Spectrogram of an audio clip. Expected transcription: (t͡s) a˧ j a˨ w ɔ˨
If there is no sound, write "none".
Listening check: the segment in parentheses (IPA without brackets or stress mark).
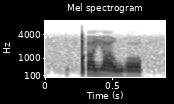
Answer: ǃ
